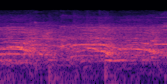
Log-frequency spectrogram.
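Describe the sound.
A basketball is dribbled on a court during a game between the Carroll Tigers and Brown City, with a few soft bounces under steady crowd noise and a commentator's voice.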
